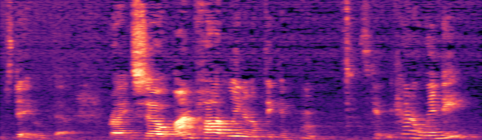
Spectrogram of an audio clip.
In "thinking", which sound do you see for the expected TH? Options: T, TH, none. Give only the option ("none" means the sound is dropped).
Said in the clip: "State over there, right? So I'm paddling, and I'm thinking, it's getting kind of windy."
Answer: TH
